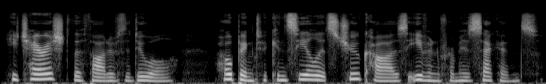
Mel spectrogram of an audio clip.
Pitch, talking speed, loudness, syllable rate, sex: 190 Hz, 185 wpm, -21 LUFS, 4.9 syllables/s, female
